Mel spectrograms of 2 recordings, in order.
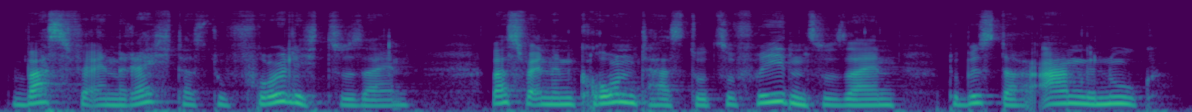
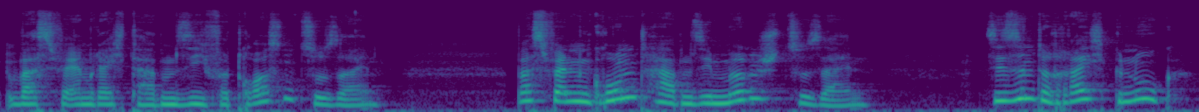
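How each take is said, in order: First: Lightly voiced grumbling uncle; grumpy challenge. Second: Lively teasing, pitched up by the end; cheerful retort. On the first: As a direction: question it with a touch of disdain. Scrooge challenges his cheerful nephew. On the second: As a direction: toss the question back merrily. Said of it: "versetzte der Neffe munter". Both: A narrator's reading.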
